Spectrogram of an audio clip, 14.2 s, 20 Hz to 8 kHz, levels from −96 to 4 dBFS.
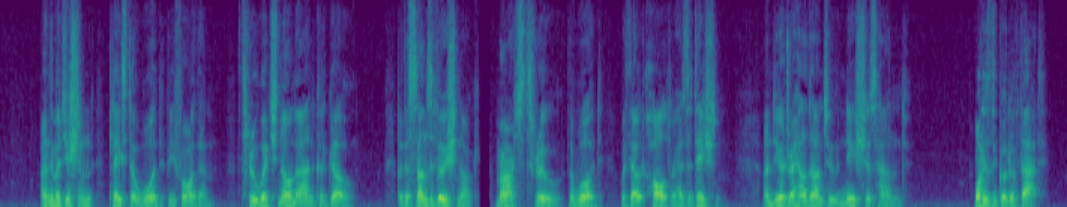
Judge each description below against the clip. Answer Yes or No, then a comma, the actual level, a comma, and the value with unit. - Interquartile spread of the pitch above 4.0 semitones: No, average, 3.7 semitones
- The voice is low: Yes, low, 125 Hz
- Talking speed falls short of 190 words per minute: Yes, average, 170 wpm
